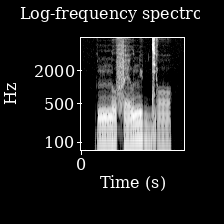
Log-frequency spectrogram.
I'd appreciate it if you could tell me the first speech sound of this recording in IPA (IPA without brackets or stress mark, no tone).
nː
